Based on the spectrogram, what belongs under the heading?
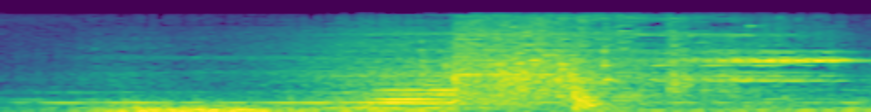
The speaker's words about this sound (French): Eh mais, qu'est-ce qui casse Des choses se cassent. Mes ampoules, mais enfin, tout se casse ici, mais...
